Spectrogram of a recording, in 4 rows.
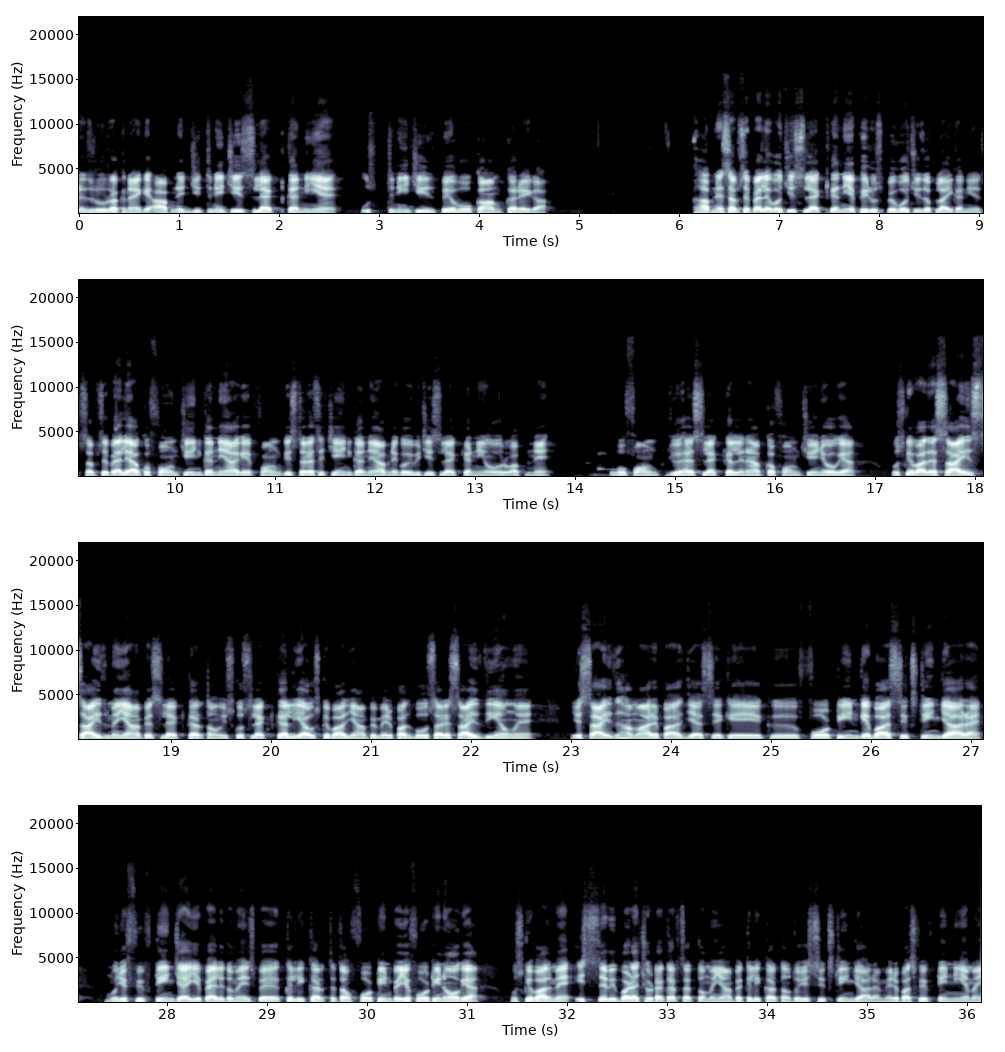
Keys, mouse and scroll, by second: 0.2 click, 3.8 scroll down 1, 4.6-5.6 scroll up 1, 5.6 click, 9.0 click, 11.7 scroll down 1, 16.0 click, 29.5 click, 32.9 click, 35.4 click.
